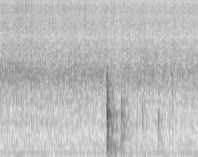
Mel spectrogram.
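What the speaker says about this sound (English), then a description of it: "Pour that into the frying pan with just all the meat juices" A steady sizzle of sauce and meat juices frying in a hot pan after cooking Iberico pork pressa, with a brief clink of a utensil partway through.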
